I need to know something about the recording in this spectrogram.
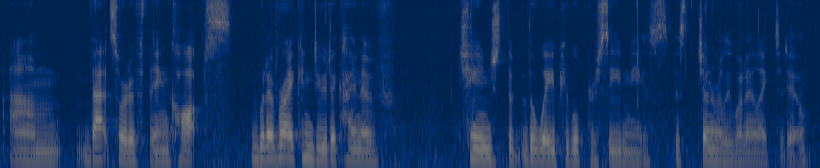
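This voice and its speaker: A woman's voice: fairly low pitch, darkish tone. A young woman with a Canadian accent, a talk show guest chatting casually and laughing easily about her acting work. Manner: chatty, laughing, self-deprecating. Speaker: actress guest.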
